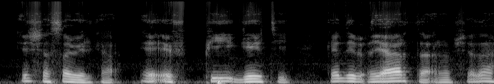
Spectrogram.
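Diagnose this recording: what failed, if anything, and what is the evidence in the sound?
The codec stage failed. Throughout the speech a heavy breathy, grainy haze coats the upper spectrum, yet content still reaches about 20.1 kHz. That noise-filled top, rather than a clean band cut, points to Bluetooth LC3 compression, likely at about 32 kbps with 10 ms frames.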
